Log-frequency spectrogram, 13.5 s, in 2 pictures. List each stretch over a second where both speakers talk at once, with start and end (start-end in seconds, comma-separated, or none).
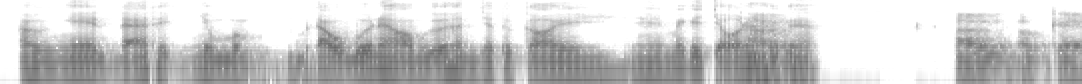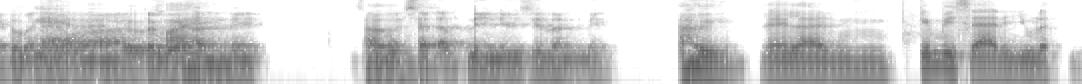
6.8-8.2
